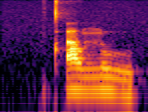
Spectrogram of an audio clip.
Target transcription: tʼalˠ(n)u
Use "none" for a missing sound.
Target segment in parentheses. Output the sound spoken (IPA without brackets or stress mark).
n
